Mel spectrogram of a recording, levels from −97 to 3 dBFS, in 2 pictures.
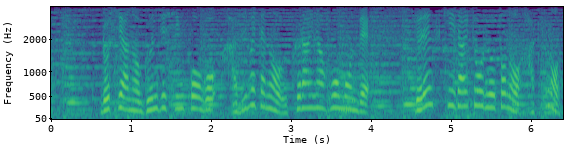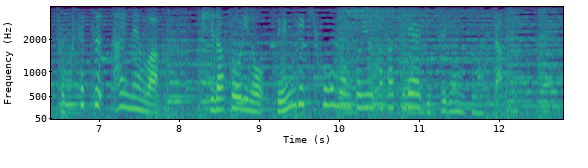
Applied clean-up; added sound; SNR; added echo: none; none; none; none.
